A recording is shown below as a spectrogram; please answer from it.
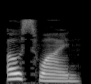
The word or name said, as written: oswine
